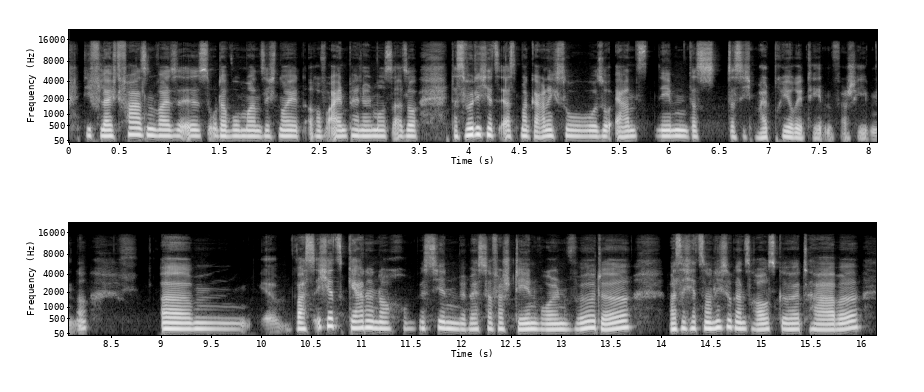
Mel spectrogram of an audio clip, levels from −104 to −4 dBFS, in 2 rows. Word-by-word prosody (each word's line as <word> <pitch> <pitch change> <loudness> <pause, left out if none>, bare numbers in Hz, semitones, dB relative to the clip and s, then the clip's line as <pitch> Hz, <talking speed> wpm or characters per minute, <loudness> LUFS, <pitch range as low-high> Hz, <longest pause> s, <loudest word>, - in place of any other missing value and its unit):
die 185 - -3
vielleicht 175 -2 +1
phasenweise 185 -5 +2
ist 175 0 0
oder 170 -3 -1
wo 170 - +1
man 170 -1 +1
sich 170 +1 -6
neu 170 -1 +2
darauf 165 0 -8
einpendeln 170 0 +1
muss. 170 -1 -1
Also, 170 0 0 0.3
das 165 +3 -4
würde 205 +2 +7
ich 210 - -8
jetzt 195 -2 +1
erst 170 +3 -4
mal 175 - +1
gar 155 -1 -2
nicht 175 -2 0
so 165 -2 -1
so 165 0 -1
ernst 165 +3 -3
nehmen, 170 0 +2
dass 160 -1 -6
dass 155 -3 -6
sich 150 -2 -12
mal 135 +2 -3
Prioritäten 140 -7 -4
verschieben, 90 +1 -12
ne? - - -5 0.7
Ähm, 175 -1 +2
äh, - - -12 0.2
was 180 -1 +2
ich 210 - -4
jetzt 250 -1 +1
gerne 205 0 +3
noch 185 -1 -1
'n 180 0 -13
bisschen 190 -2 0
mir 165 -1 -3
besser 170 +1 -3
verstehen 170 -1 +1
wollen 165 0 0
würde, 195 +2 +3 0.3
was 170 +2 0
ich 190 - -1
jetzt 195 0 -2
noch 185 - +5
nicht 210 +2 +3
so 220 - +1
ganz 180 -3 0
rausgehört 170 +1 -1
habe, 165 +6 +1
175 Hz, 205 wpm, -21 LUFS, 165-185 Hz, 0.7 s, würde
